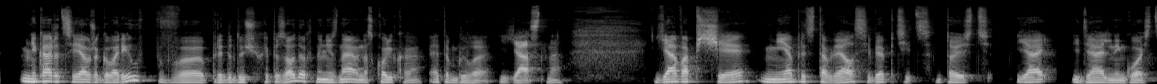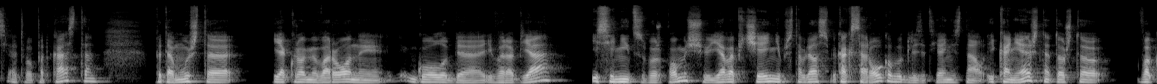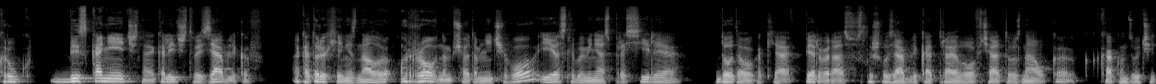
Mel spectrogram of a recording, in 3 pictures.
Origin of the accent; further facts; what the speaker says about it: Moscow, Russia; Я так из Измайлова, под Москвой, со стороны Измайлова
